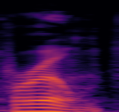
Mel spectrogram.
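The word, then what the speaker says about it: Röhm: So, um Hinckley at this point pulls his room revolver. Uh, it's spelled R O with a little German dip thong over it. Hm. I believe that's pronounced room.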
